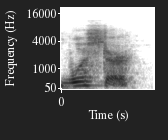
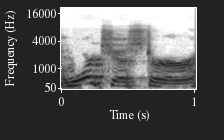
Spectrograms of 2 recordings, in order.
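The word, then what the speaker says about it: Worcester: for Wooster and then they try and pronounce it and they pronounce it wrong because it's Wooster and they're like Worchester and we're like no okay that a collector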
